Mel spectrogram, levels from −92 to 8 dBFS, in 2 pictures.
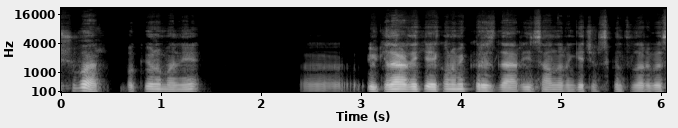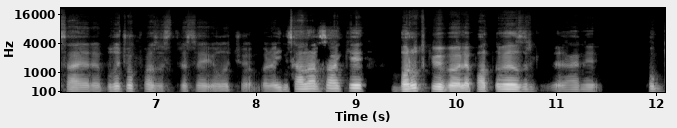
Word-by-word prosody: şu 130 Hz, -, -17 dB
var. 95 Hz, -11 st, +1 dB
Bakıyorum, 110 Hz, -2 st, -5 dB
hani, 100 Hz, +2 st, -6 dB, 1.1 s
ııı, 80 Hz, -1 st, -19 dB, 0.2 s
ülkelerdeki 105 Hz, +1 st, +4 dB
ekonomik 105 Hz, 0 st, 0 dB
krizler, 95 Hz, -1 st, -3 dB
insanların 100 Hz, -1 st, -8 dB
geçim 95 Hz, +1 st, -9 dB
sıkıntıları 95 Hz, 0 st, -9 dB
vs. 95 Hz, -, -8 dB, 0.4 s
bu 100 Hz, -, -10 dB
da 115 Hz, -, -1 dB
çok 125 Hz, -2 st, -5 dB
fazla 95 Hz, -5 st, -8 dB
strese 90 Hz, +1 st, -14 dB
yol 85 Hz, -1 st, -8 dB
açıyor. 85 Hz, -, -15 dB
Böyle 90 Hz, +1 st, -5 dB
insanlar 110 Hz, +4 st, +1 dB
sanki, 125 Hz, +3 st, +3 dB, 0.3 s
barut 105 Hz, +8 st, +4 dB
gibi 105 Hz, -3 st, +5 dB
böyle 95 Hz, 0 st, +6 dB
patlamaya 105 Hz, +1 st, +4 dB
hazır 100 Hz, +1 st, +4 dB
gi 100 Hz, -, -24 dB
yani 100 Hz, 0 st, -11 dB, 0.5 s
çok 110 Hz, -2 st, -9 dB
100 Hz, 150 wpm, -22 LUFS, 95-105 Hz, 1.1 s, böyle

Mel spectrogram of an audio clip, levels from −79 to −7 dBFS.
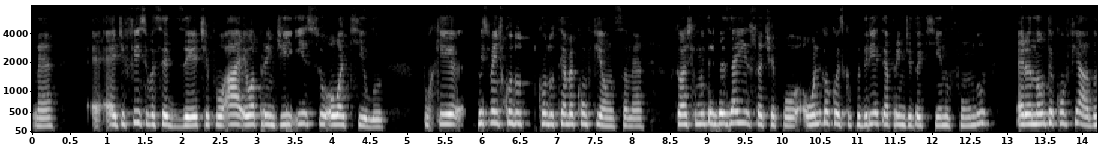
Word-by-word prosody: né, 185 Hz, 0 st, -4 dB, 0.5 s
é 300 Hz, -6 st, -4 dB
é -, -, +6 dB
difícil 230 Hz, +2 st, -3 dB
você 215 Hz, 0 st, +4 dB
dizer 195 Hz, +2 st, +5 dB
tipo: 205 Hz, 0 st, 0 dB
"Ah, 220 Hz, 0 st, 0 dB
eu 210 Hz, -, +6 dB
aprendi 215 Hz, -1 st, 0 dB, 0.3 s
isso 230 Hz, -1 st, -3 dB
ou 210 Hz, 0 st, +6 dB
aquilo". 185 Hz, -6 st, -2 dB, 0.5 s
Porque, 225 Hz, +3 st, +1 dB, 0.3 s
principalmente, 245 Hz, 0 st, -2 dB
quando 245 Hz, -2 st, -1 dB, 0.2 s
quando 235 Hz, -1 st, +1 dB
o 225 Hz, -, 0 dB
tema 225 Hz, -1 st, 0 dB
é -, -, -5 dB
confiança, 210 Hz, -6 st, -3 dB
né, 180 Hz, 0 st, -6 dB, 0.3 s
porque -, -, -4 dB
eu 225 Hz, -, +4 dB
acho 220 Hz, 0 st, 0 dB
que 230 Hz, -, -4 dB
muitas 230 Hz, 0 st, +1 dB
vezes 235 Hz, +1 st, +5 dB
é 255 Hz, -, +4 dB
isso, 240 Hz, -3 st, -3 dB
é 215 Hz, -, +2 dB
tipo, 200 Hz, -3 st, -3 dB
a -, -, -8 dB
única 235 Hz, +4 st, +2 dB
coisa 235 Hz, -2 st, +1 dB
que 225 Hz, -, -8 dB
eu 210 Hz, -, -7 dB
poderia 215 Hz, +3 st, 0 dB
ter 230 Hz, -, 0 dB
aprendido 210 Hz, -2 st, -1 dB
aqui 195 Hz, 0 st, -3 dB
no 195 Hz, -1 st, 0 dB
fundo 200 Hz, +6 st, -5 dB, 0.3 s
era 220 Hz, +1 st, +4 dB
eu -, -, +4 dB
não 230 Hz, +1 st, +3 dB
ter 250 Hz, +1 st, +1 dB
confiado, 235 Hz, -5 st, -3 dB
220 Hz, 205 wpm, -23 LUFS, 200-235 Hz, 0.5 s, é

